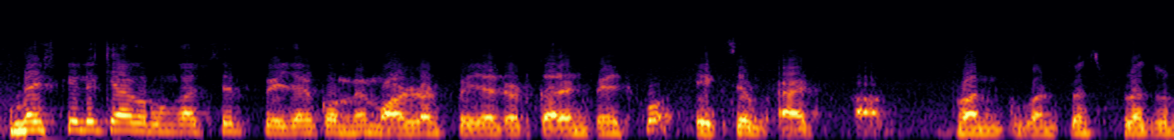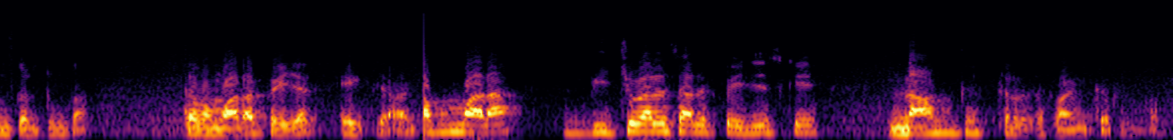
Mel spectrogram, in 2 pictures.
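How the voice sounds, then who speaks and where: A man teaching a coding tutorial at a slow, deliberate pace, thinking aloud and muttering to himself when stuck. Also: mid-range voice, darkish tone, muffled recording, a little hiss or hum. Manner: thinks aloud, frustrated muttering "yaar", frequent "theek hai"; speaks slowly on purpose. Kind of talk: screen-recorded coding tutorial.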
